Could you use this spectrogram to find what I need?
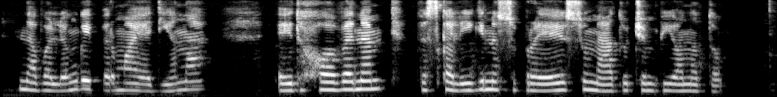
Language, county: Lithuanian, Alytus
